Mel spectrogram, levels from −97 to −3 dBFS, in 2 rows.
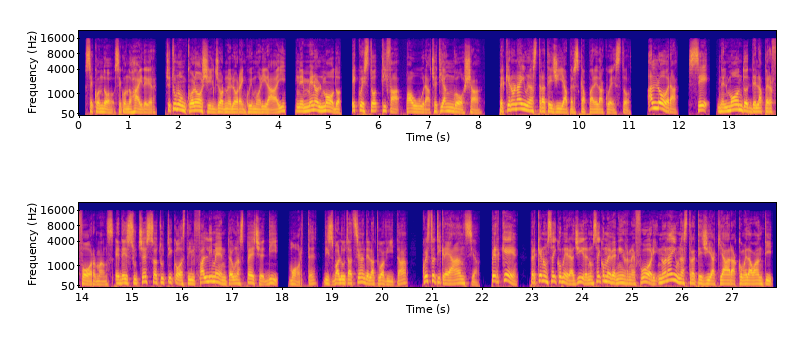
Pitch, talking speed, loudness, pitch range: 130 Hz, 175 wpm, -18 LUFS, 115-160 Hz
